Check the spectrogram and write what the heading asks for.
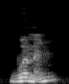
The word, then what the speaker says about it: woman: posting now we've got the last one which is pretty similar not exactly the same woman and wolf so it's the short o sound not the long o sound if you watch my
